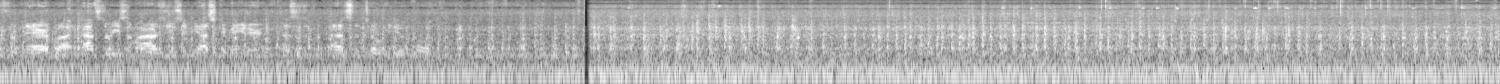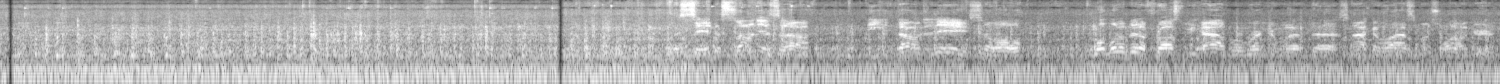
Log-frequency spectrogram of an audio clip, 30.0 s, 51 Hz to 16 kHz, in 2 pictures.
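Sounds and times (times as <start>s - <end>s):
diesel engine running: 0.0s - 30.0s.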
